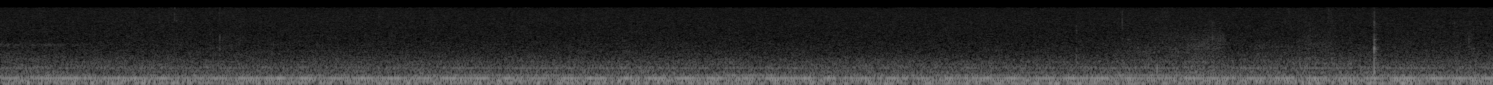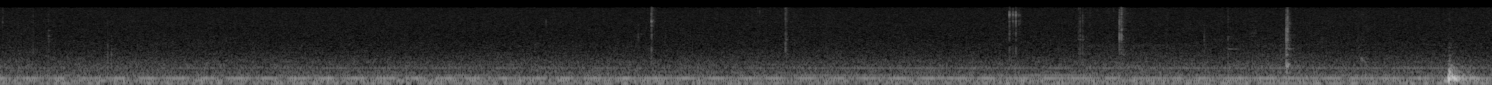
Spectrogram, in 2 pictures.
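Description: Small metal pliers click sharply.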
